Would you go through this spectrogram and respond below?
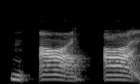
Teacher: आइन का मखरज ठीक करना है वस्त हल्क में लेके जाना है रगड़ खाते हुए उसकी साउंड आनी चाहिए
